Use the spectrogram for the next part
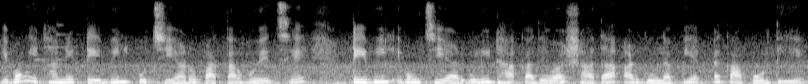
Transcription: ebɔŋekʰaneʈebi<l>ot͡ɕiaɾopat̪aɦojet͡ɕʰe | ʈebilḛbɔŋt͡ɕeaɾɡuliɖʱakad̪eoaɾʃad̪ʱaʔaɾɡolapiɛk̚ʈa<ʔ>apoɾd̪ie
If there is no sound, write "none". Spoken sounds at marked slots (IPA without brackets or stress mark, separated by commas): l, k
